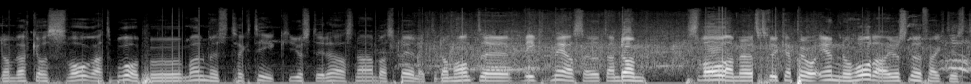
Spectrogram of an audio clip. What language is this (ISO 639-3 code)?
swe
